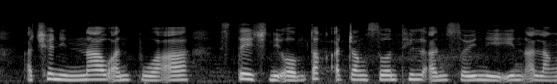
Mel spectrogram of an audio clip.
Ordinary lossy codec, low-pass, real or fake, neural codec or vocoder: none; 7.2 kHz; real; none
